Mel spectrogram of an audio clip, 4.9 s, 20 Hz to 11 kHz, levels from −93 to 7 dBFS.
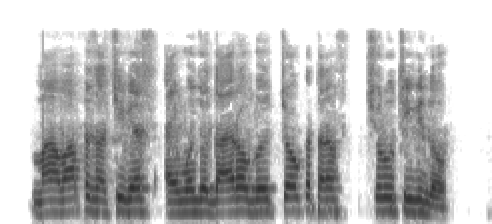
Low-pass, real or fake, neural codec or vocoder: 7.2 kHz; real; none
